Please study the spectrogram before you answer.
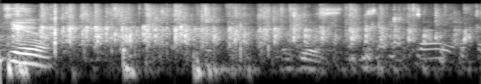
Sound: audience claps

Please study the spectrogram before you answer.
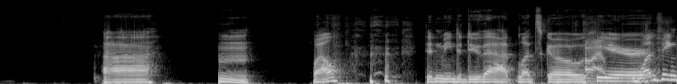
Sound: laughter

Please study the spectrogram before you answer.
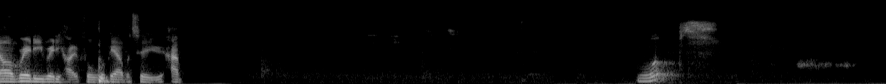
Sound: cuts off

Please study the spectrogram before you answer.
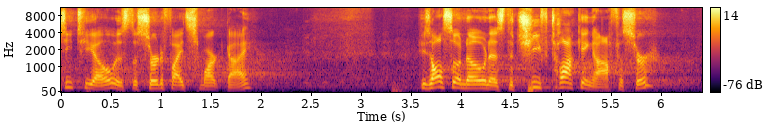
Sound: none

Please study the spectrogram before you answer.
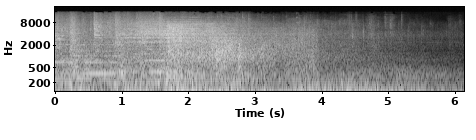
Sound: explosion

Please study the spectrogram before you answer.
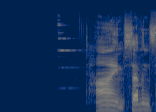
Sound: bell rings

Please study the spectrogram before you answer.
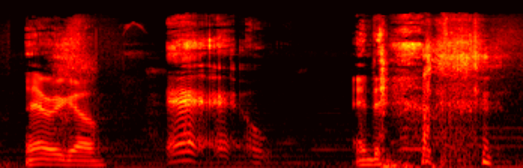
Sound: makes a hesitating sound

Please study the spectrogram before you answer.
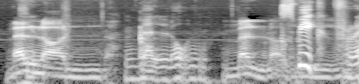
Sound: Imitating Gandalf

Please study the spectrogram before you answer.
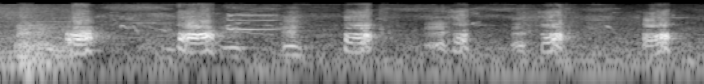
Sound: laughs

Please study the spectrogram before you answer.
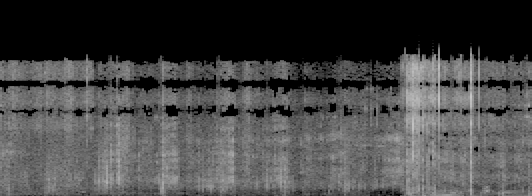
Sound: crunch, crunch, crunch

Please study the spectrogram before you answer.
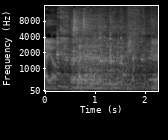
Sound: audience laughing

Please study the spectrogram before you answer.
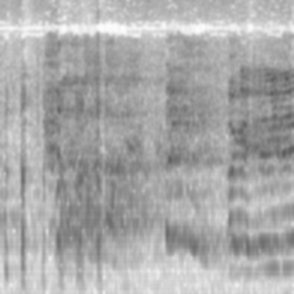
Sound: laughing

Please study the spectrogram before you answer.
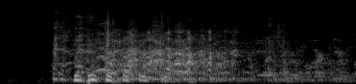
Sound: audience laughs

